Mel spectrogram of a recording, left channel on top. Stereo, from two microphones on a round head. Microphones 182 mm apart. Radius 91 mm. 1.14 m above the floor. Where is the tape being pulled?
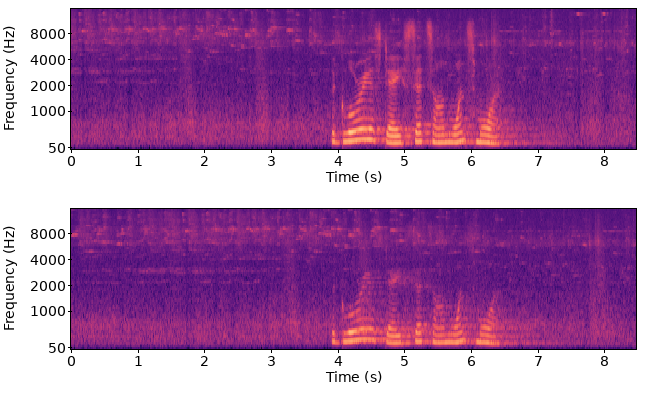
No tape being pulled in this recording.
